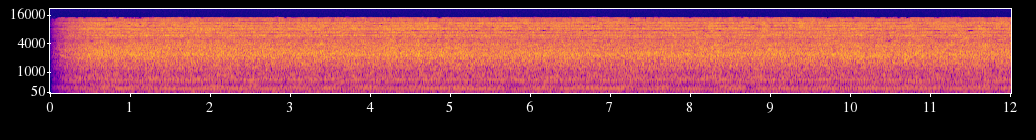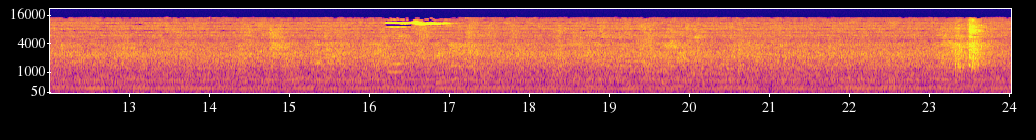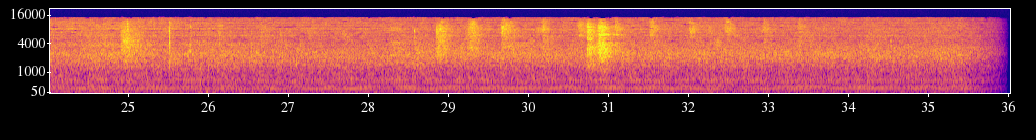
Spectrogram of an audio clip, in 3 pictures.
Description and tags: drinks machine 211010
21.10.10: about 16.30. the 3 floor in WSNHiD (School of Humanities and Journalism). the vice-chancellor floor. the sound produced by the drinks machine.
drinks-machine, poland, field-recirding, buzz, hall, school, university, machine, poznan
